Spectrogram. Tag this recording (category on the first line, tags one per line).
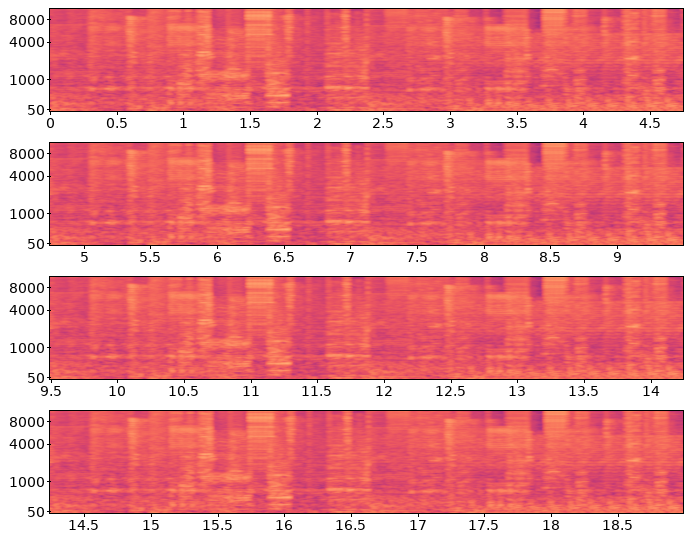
Instrument samples > Percussion
Weird
Samples
Underground
Loopable
Industrial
